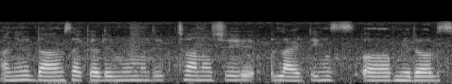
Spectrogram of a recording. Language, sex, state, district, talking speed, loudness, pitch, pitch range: Marathi, female, Maharashtra, Gondia, 120 wpm, -16 LUFS, 195 Hz, 185-200 Hz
